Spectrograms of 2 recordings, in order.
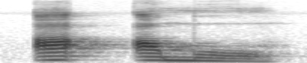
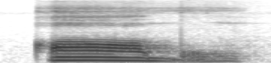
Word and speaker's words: aamu: If you see two of the same letter, they are not pronounced individually. Like in double vowels, you have to prolong its pronunciation. Like in these words, it's not aamu, tekee, hiiri.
